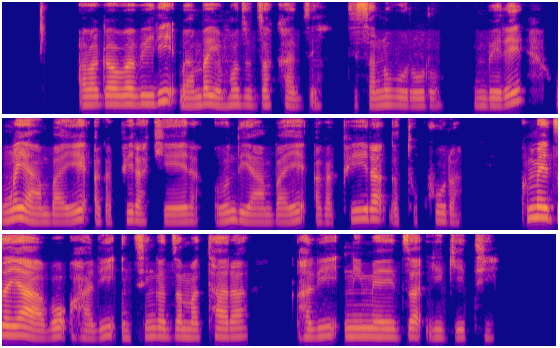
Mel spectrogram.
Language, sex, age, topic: Rundi, male, 36-49, education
